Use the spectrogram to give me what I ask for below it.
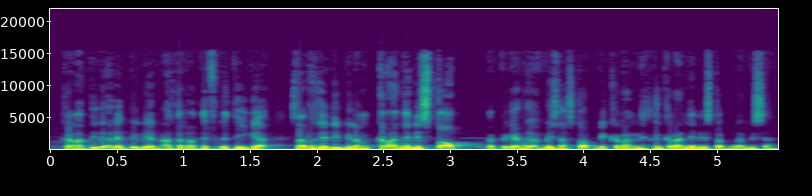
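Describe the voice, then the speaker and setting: A man preaching a sermon, telling stories in an animated, conversational way with wide swings in pitch. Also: racing, faint music behind. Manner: casual conversational phrasing. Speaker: Islamic preacher.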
